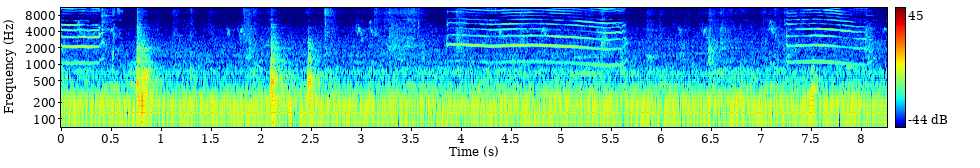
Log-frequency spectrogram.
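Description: Unweaned kitten mewing in thin, high-pitched cries: one call ending just after the start, a long drawn-out call around the middle, and another beginning near the end. A few short knocks fall between the calls.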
